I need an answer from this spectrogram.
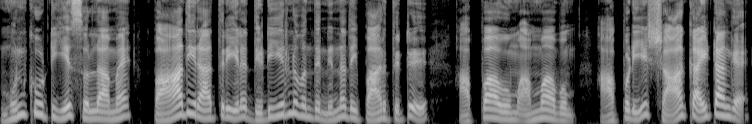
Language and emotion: Tamil, surprised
